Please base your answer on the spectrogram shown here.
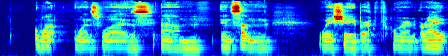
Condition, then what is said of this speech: Stuttering. Like, yo, I'm a stutterer, and I'm communicating to you.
